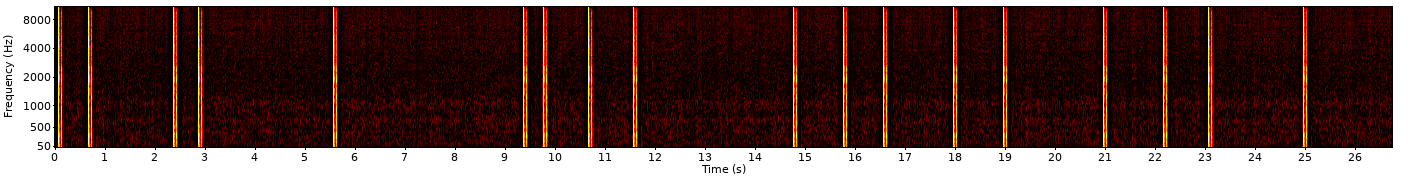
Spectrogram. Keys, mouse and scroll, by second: 3.4 alt+scroll up 1, 8.6 alt+scroll down 1, 9.5 space, 9.7 double click, 15.2 alt+scroll down 1, 15.6 space, 17.2 Down, 17.3 Down, 17.5 Down, 18.5 alt+scroll, 18.7 alt+scroll down 1, 20.4 alt+scroll up 1, 21.3 space, 21.7 alt+scroll down 1, 22.9 space, 24.8 space.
